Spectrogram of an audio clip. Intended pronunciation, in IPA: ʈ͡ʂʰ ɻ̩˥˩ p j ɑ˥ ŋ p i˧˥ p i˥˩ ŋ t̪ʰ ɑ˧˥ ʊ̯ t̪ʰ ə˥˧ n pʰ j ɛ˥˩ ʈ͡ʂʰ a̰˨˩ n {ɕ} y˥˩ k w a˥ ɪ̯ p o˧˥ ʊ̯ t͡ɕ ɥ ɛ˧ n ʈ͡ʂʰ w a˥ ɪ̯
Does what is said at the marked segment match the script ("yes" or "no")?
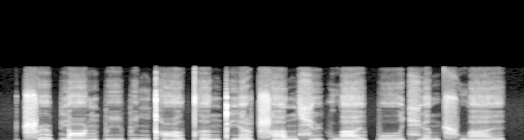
yes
